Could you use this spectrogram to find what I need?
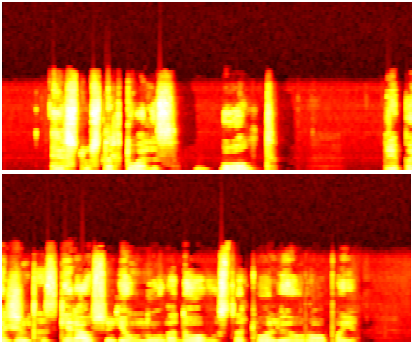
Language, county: Lithuanian, Vilnius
